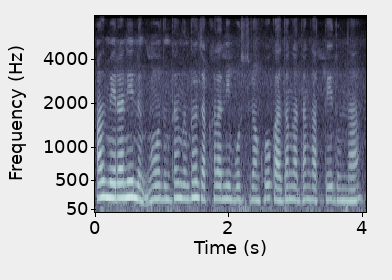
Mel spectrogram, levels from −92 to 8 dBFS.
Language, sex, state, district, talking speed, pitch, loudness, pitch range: Garo, female, Meghalaya, South Garo Hills, 130 wpm, 200 Hz, -16 LUFS, 195-220 Hz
